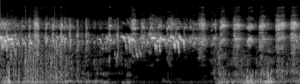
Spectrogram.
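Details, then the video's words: Budgerigars chirping: busy, scratchy warbling chatter with a short quieter spell, over some low background noise. "Beautiful Budgies Chirping Sound"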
